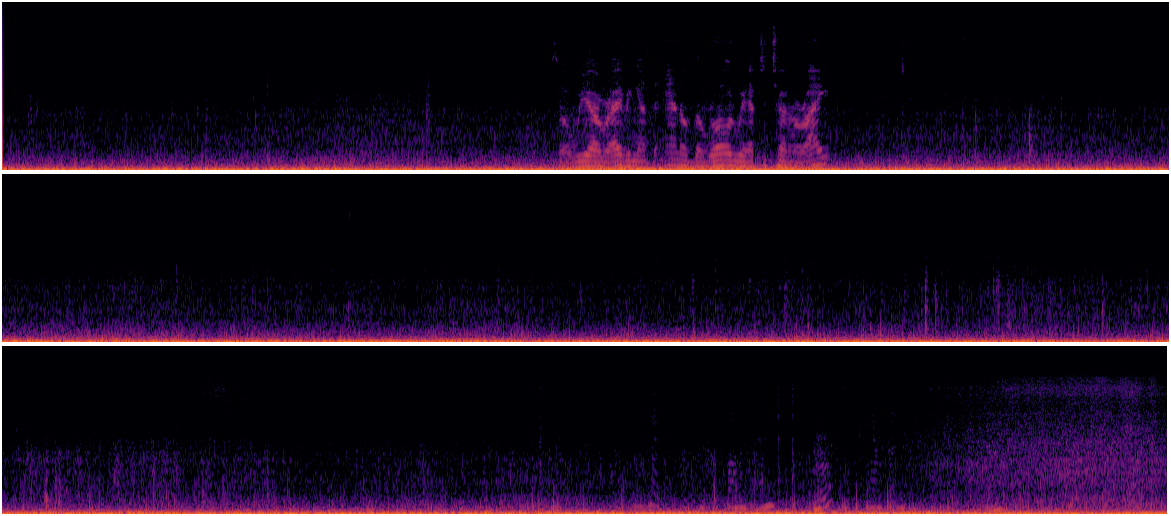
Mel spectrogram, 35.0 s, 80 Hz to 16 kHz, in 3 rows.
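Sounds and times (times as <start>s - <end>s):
vehicle low rumble driving: 0.0s - 34.9s.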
